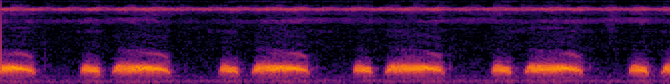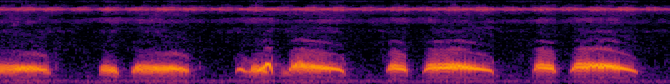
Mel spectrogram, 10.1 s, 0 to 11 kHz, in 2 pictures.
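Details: Spotted dove used as a fighting decoy in Vietnam's Central Highlands, 19 October 2020; continuous low cooing in short-long pairs, quickening and growing louder toward the end, with a constant faint high-pitched tone.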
